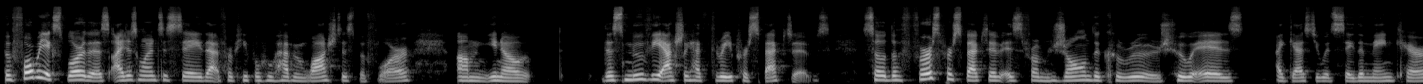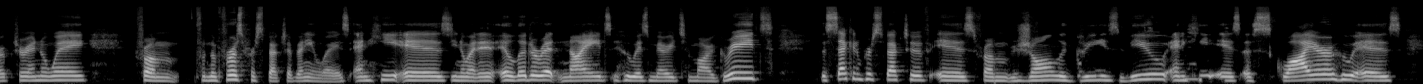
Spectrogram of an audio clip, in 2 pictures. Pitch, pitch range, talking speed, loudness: 185 Hz, 170-200 Hz, 175 wpm, -24 LUFS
